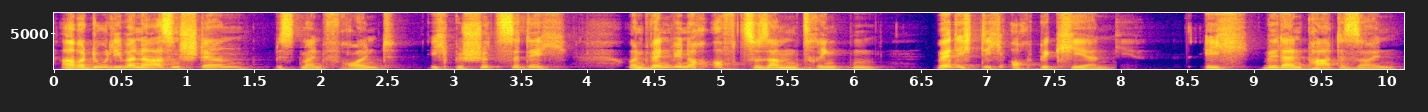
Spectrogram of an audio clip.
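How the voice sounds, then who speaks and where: A man's voice: fairly high pitch, expressive, measured pace, slightly rough. A man voicing a hearty, boorish town drummer in an audiobook reading. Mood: bluff. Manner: bluff, coarse.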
